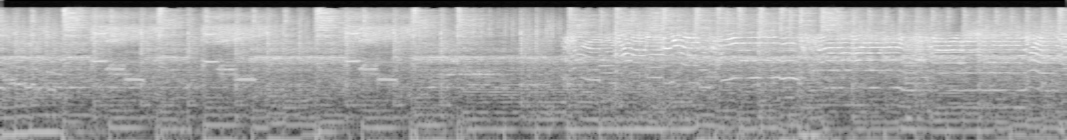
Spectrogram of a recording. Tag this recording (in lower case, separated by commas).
music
